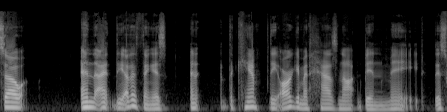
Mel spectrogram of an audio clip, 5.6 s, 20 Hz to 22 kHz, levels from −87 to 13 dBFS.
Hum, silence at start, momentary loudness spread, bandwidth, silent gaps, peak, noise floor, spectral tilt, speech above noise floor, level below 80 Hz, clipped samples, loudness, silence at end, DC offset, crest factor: none; 0 s; 12 LU; 14.5 kHz; none; -6 dBFS; -69 dBFS; -5.5 dB/octave; 45 dB; -62 dBFS; under 0.1%; -25 LUFS; 0 s; under 0.1%; 18 dB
